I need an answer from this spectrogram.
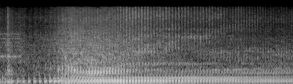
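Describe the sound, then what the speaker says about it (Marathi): A two-wheeler's engine growls closer at speed over red dirt, rising from a rough putter into a loud, sustained drone as it rushes past, then trailing off slightly. "इंजिनचा घरघर आवाज जवळजवळ येत हवेच्या वेगाने टू व्हीलरची 2 चाक त्या विंचवाजवळून लाल माती हवेत उडवत पुढे निघून गेली"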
